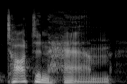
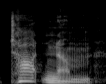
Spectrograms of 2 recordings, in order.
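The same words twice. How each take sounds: First: It is said the way Americans say it. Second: It is said the way English people say it. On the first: The speaker calls it wrong. "an American or a Spaniard would say Tottenham" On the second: The speaker calls it right. "in England they say Tottenham"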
